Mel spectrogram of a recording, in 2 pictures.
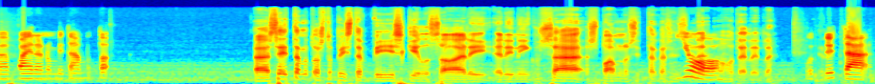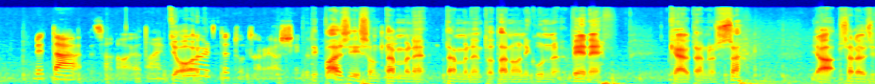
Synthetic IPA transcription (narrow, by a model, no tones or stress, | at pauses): pɑinɑnːummit̪æːmmut̪ːɑ | əːseit̪ːæmænt̪oˑst̪ɑpist̪eʋʋiːskilsɑːeliʔeliniːŋkussæspɑmnːɑsit̪t̪ɑkɑsinsjoːhot̪ḛlːḭlːe | mutḛnyt̪ːæː | nyt̪ːæːsɑno̰ːjo̰t̪ɑinjo̰ːet̪ːøt̪ut̪o̰rḭo̰sielipɑisiːsont̪æmːønḛt̪æmːønent̪uot̪ɑnoˑiniŋkunʋenḛ | kæyt̪æ̰nːø̰sːæ | jɑ̰sæløysit̪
